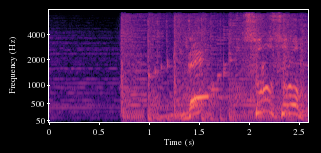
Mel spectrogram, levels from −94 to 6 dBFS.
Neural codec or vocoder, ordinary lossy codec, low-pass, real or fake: none; MP3, 48 kbps; 7.2 kHz; real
